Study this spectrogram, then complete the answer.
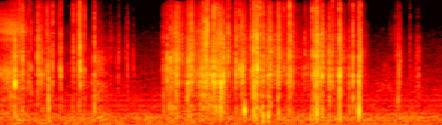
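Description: Small hard beads rattle and clatter inside a plastic bag.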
